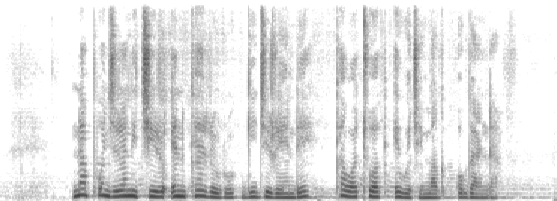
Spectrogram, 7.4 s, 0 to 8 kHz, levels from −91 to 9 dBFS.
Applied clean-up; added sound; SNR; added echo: none; none; none; reverberation time 1.3 s.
